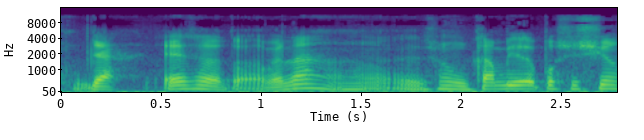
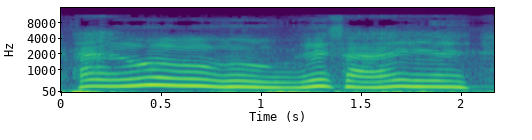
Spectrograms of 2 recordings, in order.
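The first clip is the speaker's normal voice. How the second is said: balbuceo al bebé; 10 semitones higher, slower than usual. Real, not acted. Cooing at the baby. (gorjeos agudos para el bebé)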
